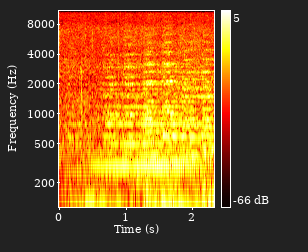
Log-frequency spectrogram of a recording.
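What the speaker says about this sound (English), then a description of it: "Just as we headed out, soaking up our last moments in Český Krumlov, the rain started falling again." Rain falling outdoors in Český Krumlov, a steady soft wash of drops on surfaces with a low rumble of the town beneath, continuous and fairly close, no voices.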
